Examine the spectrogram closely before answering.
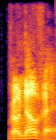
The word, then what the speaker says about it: Ronove: I was definitely a Ronove until I realized that it's actually kind of important that his name is 3 syllables long.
